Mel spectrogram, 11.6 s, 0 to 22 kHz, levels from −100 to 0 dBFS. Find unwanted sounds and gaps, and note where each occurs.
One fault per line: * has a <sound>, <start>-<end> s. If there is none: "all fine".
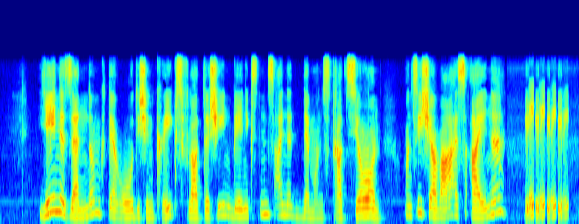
* has a laugh, 10.5-11.4 s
